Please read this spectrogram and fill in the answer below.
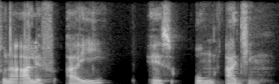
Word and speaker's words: Ayin: Aleph, ahí es un Ayin. En los tiempos antiguos, la Ayin tenía un sonido semítico. No es como ahora. Ahora la Ayin, al igual que el Aleph, es un sonido mudo.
